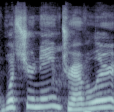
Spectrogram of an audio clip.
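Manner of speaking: very high, thrilled, super-hyped excited call. Narrator voicing dryads who surround a traveler: super hyped greeting. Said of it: "As they're all like super hyped to see you".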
